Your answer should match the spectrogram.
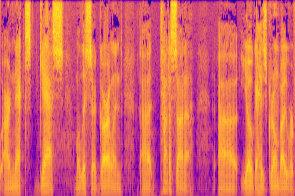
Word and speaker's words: Tadasana: Okay, first of all, tell us how to pronounce Tadasana.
